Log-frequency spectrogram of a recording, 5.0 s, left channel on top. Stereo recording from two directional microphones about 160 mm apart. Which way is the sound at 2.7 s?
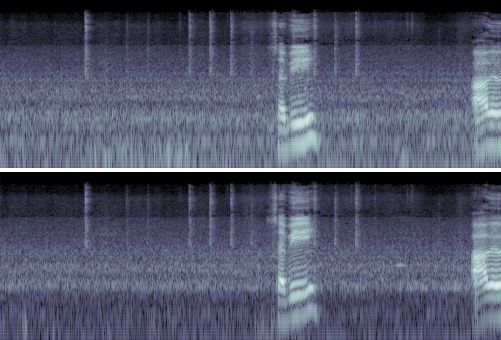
40° right (ahead or behind).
